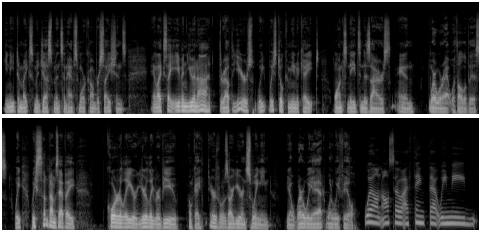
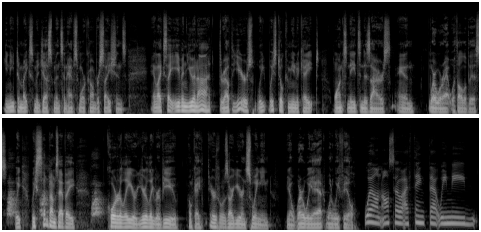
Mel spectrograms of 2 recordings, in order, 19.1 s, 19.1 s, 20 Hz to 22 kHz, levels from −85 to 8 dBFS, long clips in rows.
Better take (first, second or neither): first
